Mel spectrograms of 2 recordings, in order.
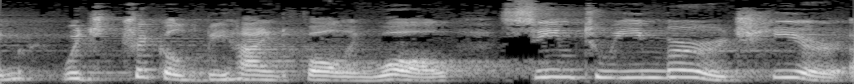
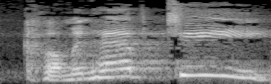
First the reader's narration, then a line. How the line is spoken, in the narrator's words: cried Cao Cheng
